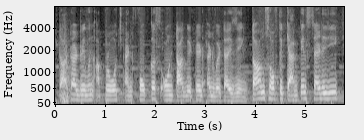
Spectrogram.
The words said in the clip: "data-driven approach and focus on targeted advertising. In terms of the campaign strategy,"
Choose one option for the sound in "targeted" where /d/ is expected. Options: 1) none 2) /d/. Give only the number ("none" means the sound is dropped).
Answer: 2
